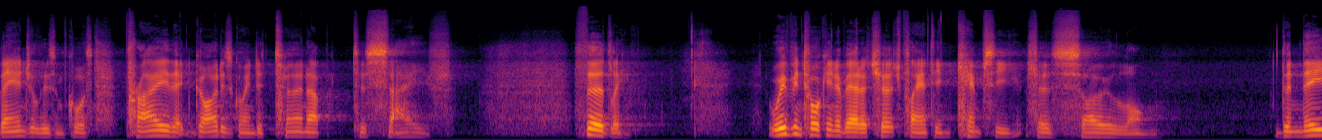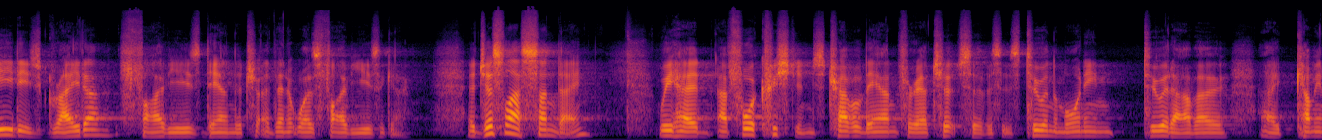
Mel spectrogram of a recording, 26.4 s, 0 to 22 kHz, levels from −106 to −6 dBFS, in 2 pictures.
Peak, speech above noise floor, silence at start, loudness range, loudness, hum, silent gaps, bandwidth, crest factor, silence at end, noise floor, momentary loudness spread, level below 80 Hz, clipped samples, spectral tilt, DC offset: -14 dBFS; 41 dB; 0 s; 6 LU; -36 LUFS; none; none; 16 kHz; 24 dB; 0 s; -78 dBFS; 19 LU; under -90 dBFS; under 0.1%; -3 dB/octave; under 0.1%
